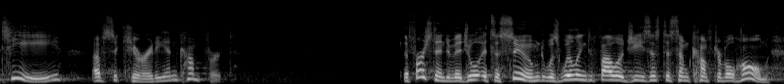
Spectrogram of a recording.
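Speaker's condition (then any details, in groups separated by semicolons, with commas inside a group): No condition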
